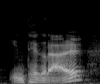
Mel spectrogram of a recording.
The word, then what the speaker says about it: 인테그랄: 읽을 때는 인테그랄이라고 읽거든요. 인테그랄.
